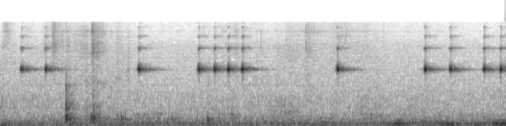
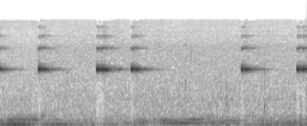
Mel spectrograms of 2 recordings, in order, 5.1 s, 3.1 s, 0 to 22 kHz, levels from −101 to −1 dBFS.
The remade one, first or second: first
